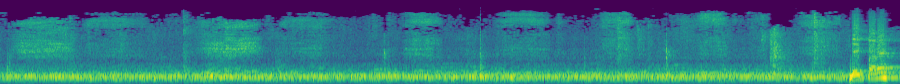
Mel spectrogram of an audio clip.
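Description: Chalk scratches and taps on a board in quick strokes.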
